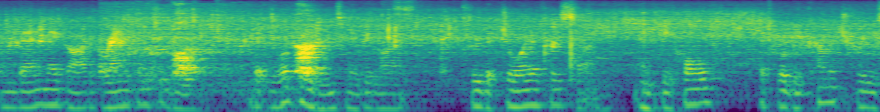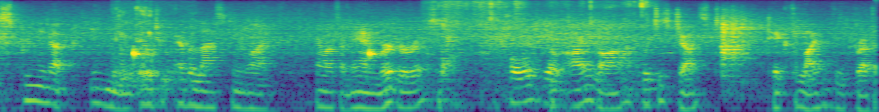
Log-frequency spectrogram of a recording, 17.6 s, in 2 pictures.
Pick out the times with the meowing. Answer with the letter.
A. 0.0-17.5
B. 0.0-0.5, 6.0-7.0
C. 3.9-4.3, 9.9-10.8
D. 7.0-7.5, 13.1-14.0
C.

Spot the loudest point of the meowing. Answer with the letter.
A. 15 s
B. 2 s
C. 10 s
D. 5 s
C.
